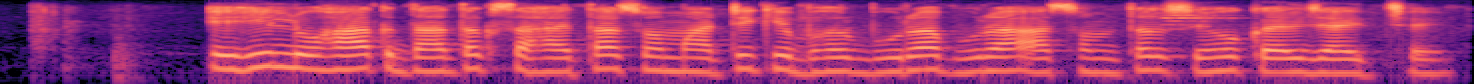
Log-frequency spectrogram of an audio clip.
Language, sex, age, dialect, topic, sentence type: Maithili, female, 60-100, Southern/Standard, agriculture, statement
